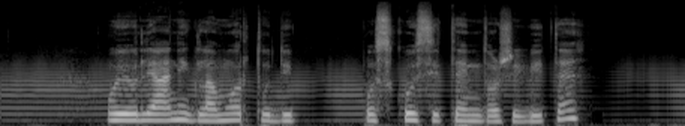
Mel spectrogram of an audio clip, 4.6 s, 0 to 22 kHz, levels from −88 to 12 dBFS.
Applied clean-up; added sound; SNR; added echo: neural mask model RNNoise.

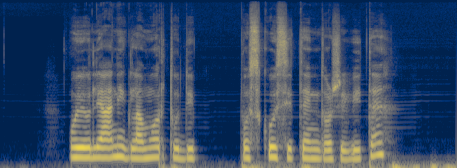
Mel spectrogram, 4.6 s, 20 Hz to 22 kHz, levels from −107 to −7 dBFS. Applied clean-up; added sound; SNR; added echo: neural mask model DeepFilterNet 3.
